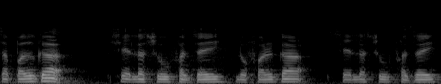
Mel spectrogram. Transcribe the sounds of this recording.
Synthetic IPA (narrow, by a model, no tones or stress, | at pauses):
sɐpɐlɡɐ | selɐsupʰɐzɐjlopʰɐɾɡɐ | selɐsupʰɐzɐj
